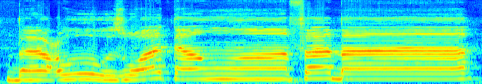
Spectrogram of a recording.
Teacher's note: اخفاء کا قاعدہ اس صورت میں ہوتا ہے جب نون ساکن کے بعد یا تنوین کے بعد، پچھلی بات تو وہی ہے جو ادغام بالغنہ میں تھی، نون ساکن یا نون تنوین کے بعد حروف اخفاء میں سے کوئی حرف آ جائے تو نون ساکن اور نون تنوین کو چھپا کے پڑھتے ہیں اور اس کے ساتھ ساتھ غنہ بھی کرتے ہیں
